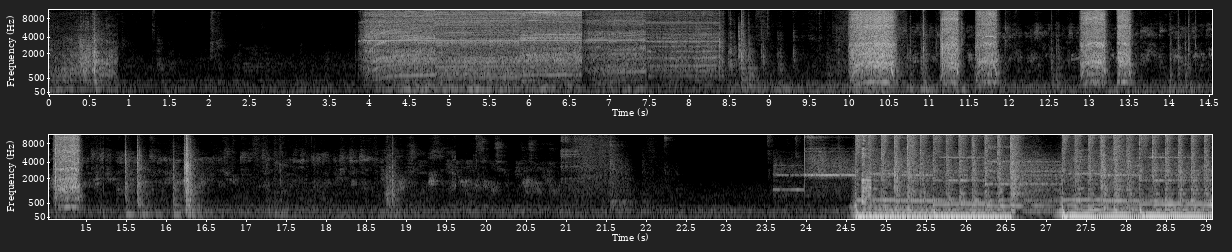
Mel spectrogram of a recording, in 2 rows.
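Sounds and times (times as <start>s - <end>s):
electric screwdriver driving screws: 3.9s - 8.5s, 10.0s - 12.0s, 12.9s - 13.6s, 14.6s - 15.0s.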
